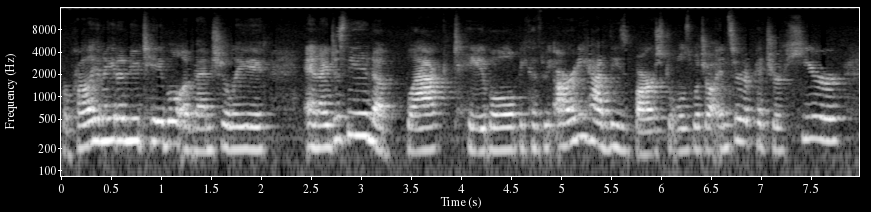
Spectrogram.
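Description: A woman with an American accent at medium pitch, ordinary pitch variation and a fairly quick pace, with audible room echo. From Michigan. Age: 20s. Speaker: lifestyle YouTuber. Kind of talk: casual talk to camera. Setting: echoey room. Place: home room.

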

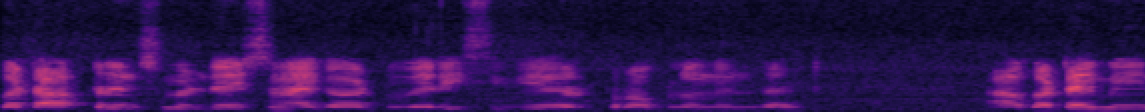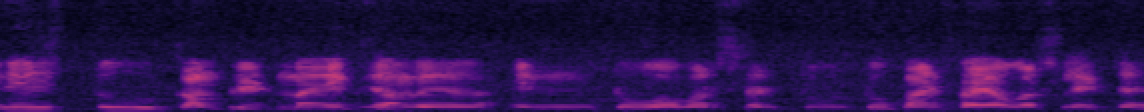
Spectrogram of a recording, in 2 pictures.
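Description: A man speaks at a fairly quick pace in a high-pitched voice with monotone, flat intonation. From Andhra Pradesh, India. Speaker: exam topper, engineering graduate; interviewee. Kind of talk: interview. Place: studio.

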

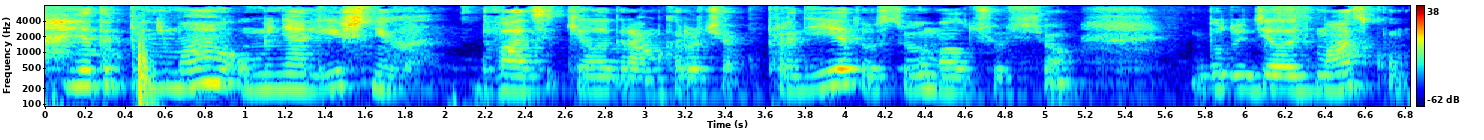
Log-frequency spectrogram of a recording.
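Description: This woman talks at a fairly slow pace and a medium pitch, with ordinary pitch variation. Her loudness swings widely, and noticeable background noise sits behind her. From Yakutsk, Russia; Russia. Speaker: vlogger and mother; vlogger. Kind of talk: casual vlog talk to camera. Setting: at home, bathroom. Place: home room. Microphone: phone near.

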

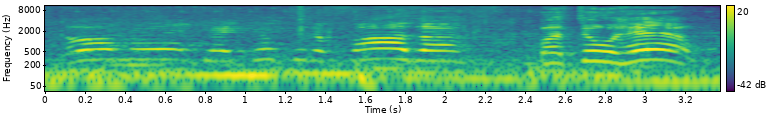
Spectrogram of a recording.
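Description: A man with an American accent at a fairly slow pace, with noticeable background noise. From East Coast, USA. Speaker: visiting street preacher. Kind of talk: open-air street preaching. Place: street. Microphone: camera far.

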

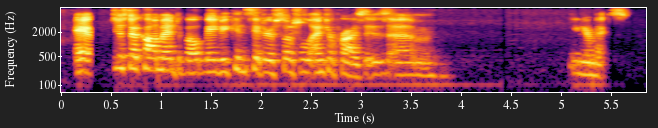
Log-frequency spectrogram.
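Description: A woman's medium-pitched voice with a fairly bright tone, a slightly husky edge, fairly even intonation and a moderate pace

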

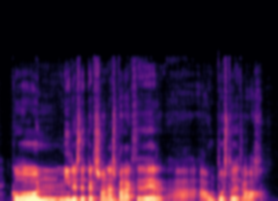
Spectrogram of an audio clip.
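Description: On a very clean recording with a silent background, a plain, everyday voice speaks at a moderate pace. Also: man. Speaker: programming course youtuber. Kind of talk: tutorial-style commentary monologue.

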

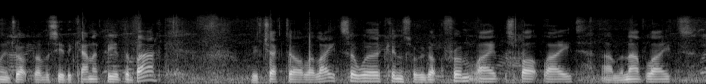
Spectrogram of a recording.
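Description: There is light background noise as a man talks at a moderate pace. His pitch variation is ordinary. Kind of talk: casual vlog chat. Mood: upbeat, a little excited. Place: waterside. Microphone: phone near.

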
